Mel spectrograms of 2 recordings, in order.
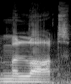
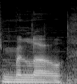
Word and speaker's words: Merlot: ] bottle of merlot i called it my lot but i think it's pronounced merlot uh you just chug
